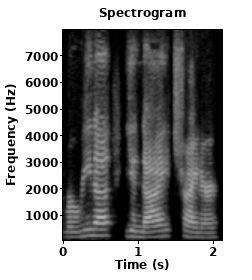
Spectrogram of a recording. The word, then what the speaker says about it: Marina Yanay-Tiner: We have Marina Yanay-TinerWILD. Welcome. Thank you so much. And you pronounced my name right.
